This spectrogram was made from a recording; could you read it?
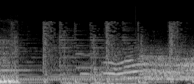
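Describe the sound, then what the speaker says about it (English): A lion roaring, a short, rough, growling call of a big cat lasting about two seconds, fairly loud and close, with rasping pulses and a deep resonant tone. "A lion lives in a cave."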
